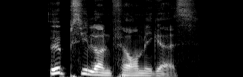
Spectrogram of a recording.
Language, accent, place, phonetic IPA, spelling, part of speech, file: German, Germany, Berlin, [ˈʏpsilɔnˌfœʁmɪɡəs], y-förmiges, adjective, De-y-förmiges.ogg
- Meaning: strong/mixed nominative/accusative neuter singular of y-förmig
